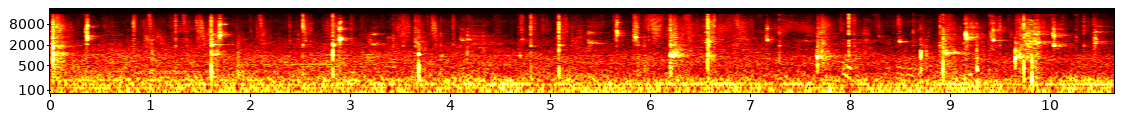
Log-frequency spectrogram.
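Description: Pickleball paddles striking a hard plastic ball in a doubles rally: sharp pops about a second apart, coming faster near the end, over a steady low rumble.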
